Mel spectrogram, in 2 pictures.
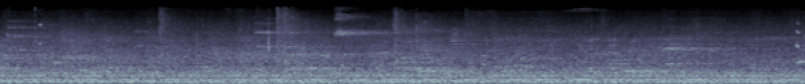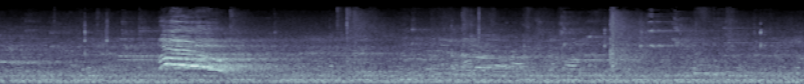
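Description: Badminton play in a sports hall: scattered sharp hits over a steady hall hum and background voices. About twelve seconds in comes one loud squeak falling in pitch, a court shoe squeaking on the floor, and a fainter one follows about four seconds later.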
